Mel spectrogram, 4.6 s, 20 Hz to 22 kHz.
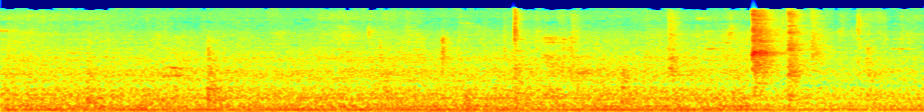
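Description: Cabin noise inside an N700 series Shinkansen carriage arriving at a station: a steady low hum and rumble, with a few short sharp clicks late on.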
